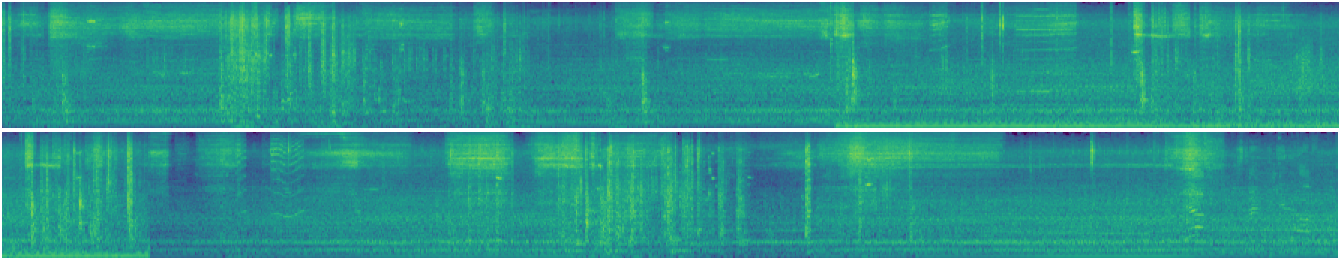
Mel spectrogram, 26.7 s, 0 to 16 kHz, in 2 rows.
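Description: John Deere 310SE backhoe's four-cylinder diesel engine running under load as the bucket works a loosening maple stump, with scattered cracks and knocks of roots and earth. A deeper, louder rumble from about eight seconds in breaks off abruptly near the middle.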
